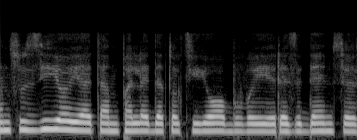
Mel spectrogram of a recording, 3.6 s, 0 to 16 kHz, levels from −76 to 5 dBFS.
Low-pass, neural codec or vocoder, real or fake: 7.2 kHz; none; real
